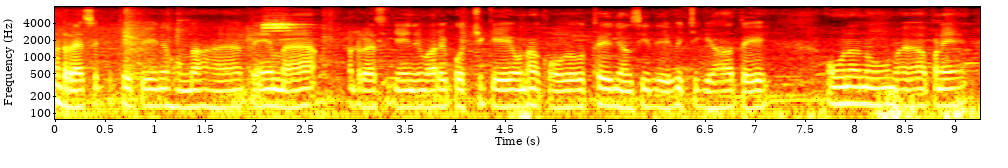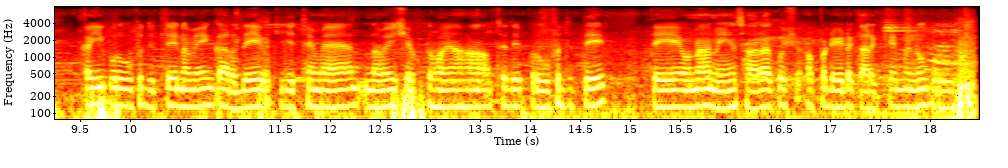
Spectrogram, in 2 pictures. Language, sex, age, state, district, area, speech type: Punjabi, male, 18-30, Punjab, Ludhiana, urban, spontaneous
